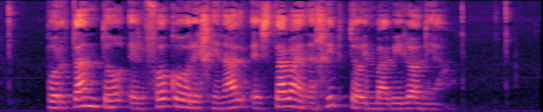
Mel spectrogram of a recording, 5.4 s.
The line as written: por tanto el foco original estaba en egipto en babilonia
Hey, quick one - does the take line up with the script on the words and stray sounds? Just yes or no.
yes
